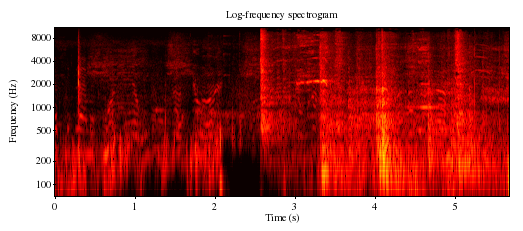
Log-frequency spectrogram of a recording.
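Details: Free-roaming pigs being caught in a forest to sell to traders give loud, harsh, noisy squeals in bursts through the second half, after a stretch of men talking and handling sounds.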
